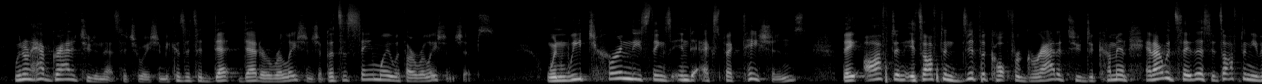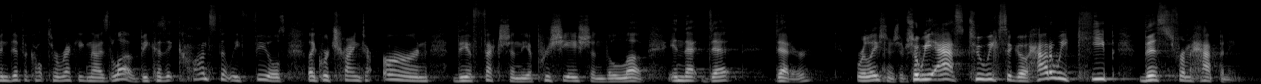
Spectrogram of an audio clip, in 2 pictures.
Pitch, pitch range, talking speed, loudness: 195 Hz, 175-230 Hz, 195 wpm, -31 LUFS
